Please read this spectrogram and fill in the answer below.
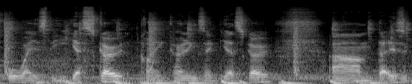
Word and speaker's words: Jesko: As we know, it's always the Jesko, Koenigsegg Jesko. That is a correct pronunciation.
